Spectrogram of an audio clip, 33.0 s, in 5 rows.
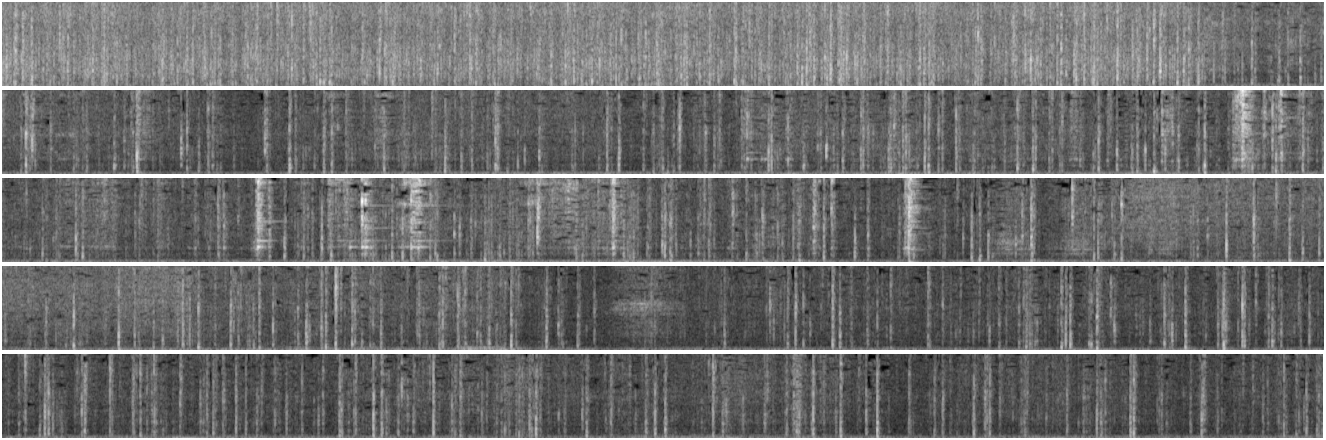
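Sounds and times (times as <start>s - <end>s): low rumble: 0.0s - 22.8s
rain pattering on a canvas tent: 0.0s - 33.0s.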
